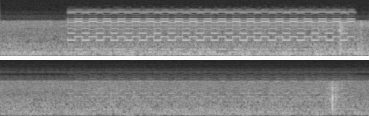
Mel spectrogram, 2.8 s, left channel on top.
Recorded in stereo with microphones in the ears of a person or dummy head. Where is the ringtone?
50° left (ahead or behind).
